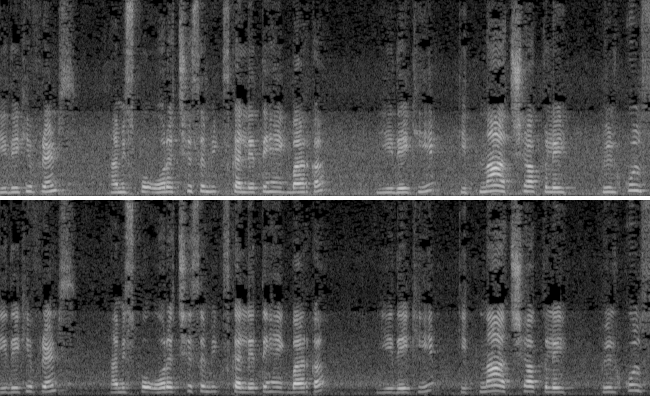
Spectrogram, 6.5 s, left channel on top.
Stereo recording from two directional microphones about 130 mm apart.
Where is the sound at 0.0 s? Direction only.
25° right (ahead or behind).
